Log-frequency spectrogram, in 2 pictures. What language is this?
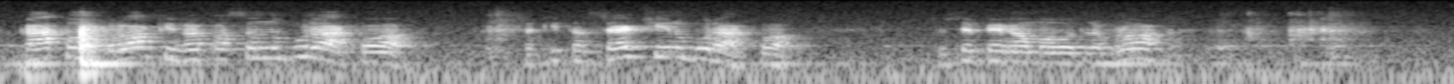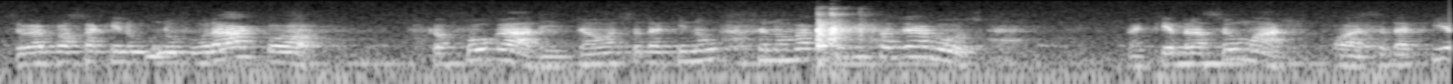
Portuguese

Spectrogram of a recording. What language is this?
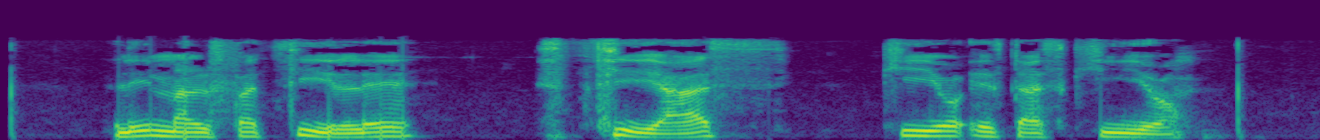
Esperanto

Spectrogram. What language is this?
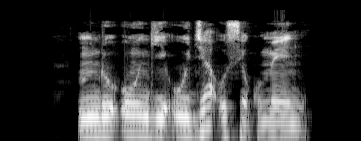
Taita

